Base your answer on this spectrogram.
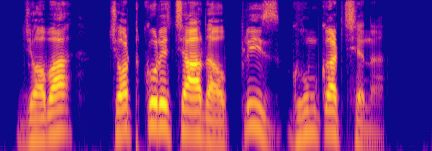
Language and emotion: Bengali, neutral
